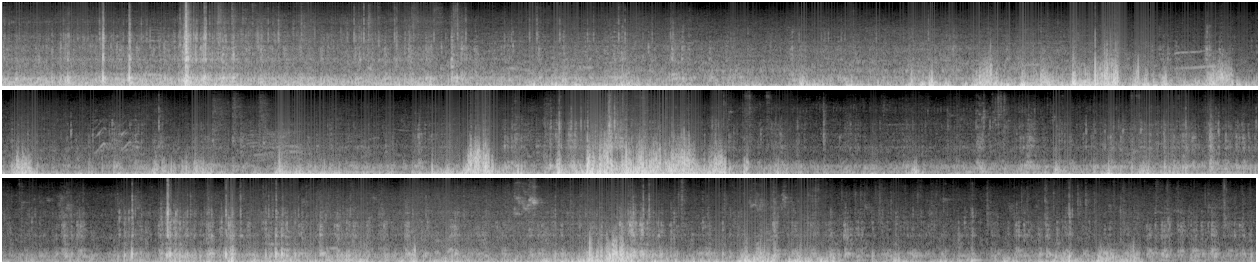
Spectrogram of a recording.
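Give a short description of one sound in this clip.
Bicycle tyres roll and rattle over a rough road.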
